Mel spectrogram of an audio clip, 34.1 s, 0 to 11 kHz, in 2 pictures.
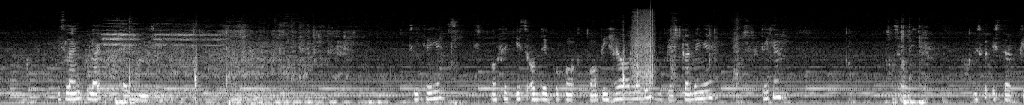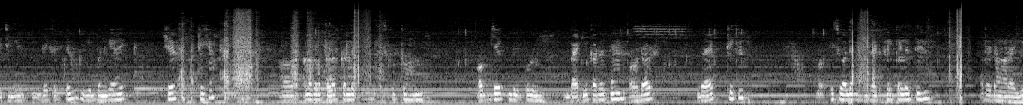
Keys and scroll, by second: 2.2 ctrl+space, 6.4 F2, 15.4 ctrl+z.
